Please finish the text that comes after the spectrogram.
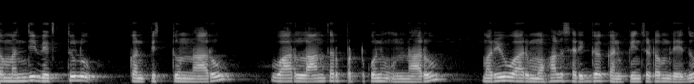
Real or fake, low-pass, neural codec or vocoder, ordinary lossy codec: real; 7.2 kHz; none; none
